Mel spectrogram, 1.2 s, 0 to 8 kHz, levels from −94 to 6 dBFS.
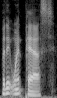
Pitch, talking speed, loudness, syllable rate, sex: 125 Hz, 205 wpm, -16 LUFS, 3.8 syllables/s, male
